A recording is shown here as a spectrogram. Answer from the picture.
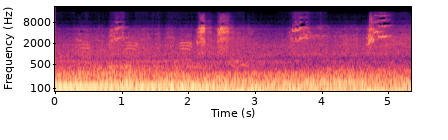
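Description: Birds calling in the background: a string of short chirps and warbling calls, half a dozen or so, over a steady low rumble.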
